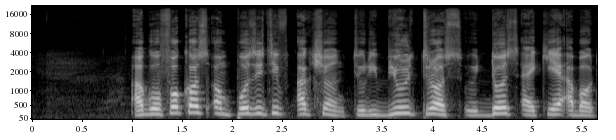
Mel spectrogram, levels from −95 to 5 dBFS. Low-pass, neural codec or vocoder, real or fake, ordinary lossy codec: 19.8 kHz; none; real; none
